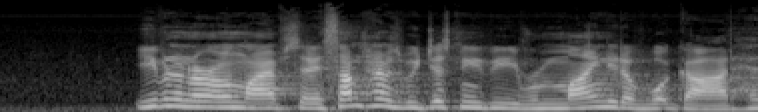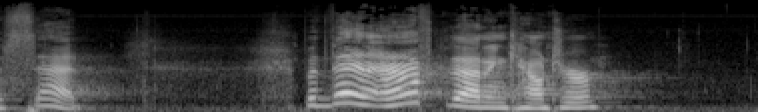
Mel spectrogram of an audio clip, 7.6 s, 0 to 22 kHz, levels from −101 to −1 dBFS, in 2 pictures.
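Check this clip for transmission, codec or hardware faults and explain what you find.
No faults detected.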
